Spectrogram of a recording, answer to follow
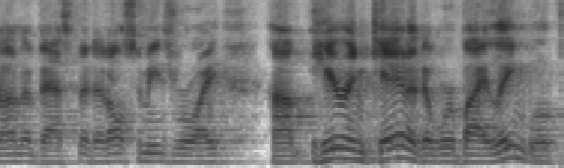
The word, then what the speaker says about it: ROI: And my dad's name, the founder, is Roy, so we pronounce it Roy Corp. Roy Corp. So he was ROY?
